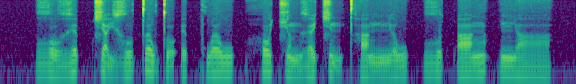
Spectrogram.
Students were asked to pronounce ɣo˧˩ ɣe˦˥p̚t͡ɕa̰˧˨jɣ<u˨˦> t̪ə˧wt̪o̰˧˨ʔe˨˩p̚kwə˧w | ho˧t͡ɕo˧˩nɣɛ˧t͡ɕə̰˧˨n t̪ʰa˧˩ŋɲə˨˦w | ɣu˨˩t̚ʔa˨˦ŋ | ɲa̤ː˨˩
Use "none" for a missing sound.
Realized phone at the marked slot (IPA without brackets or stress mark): u˨˦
